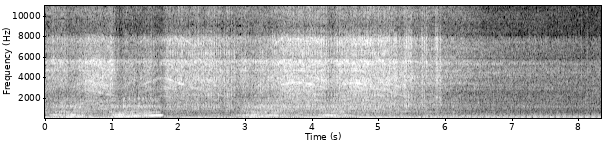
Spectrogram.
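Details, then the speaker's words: Mercury Grand Marquis 4.6 V8 with 109,000 miles, revved hard: it runs rough, with lumpy, uneven revs, a choppy exhaust beat at idle and some vibration. The owner suspects it may be running on 7 cylinders and sees steam or smoke. The cause is unconfirmed. "But it doesn't run great, but it does run."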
